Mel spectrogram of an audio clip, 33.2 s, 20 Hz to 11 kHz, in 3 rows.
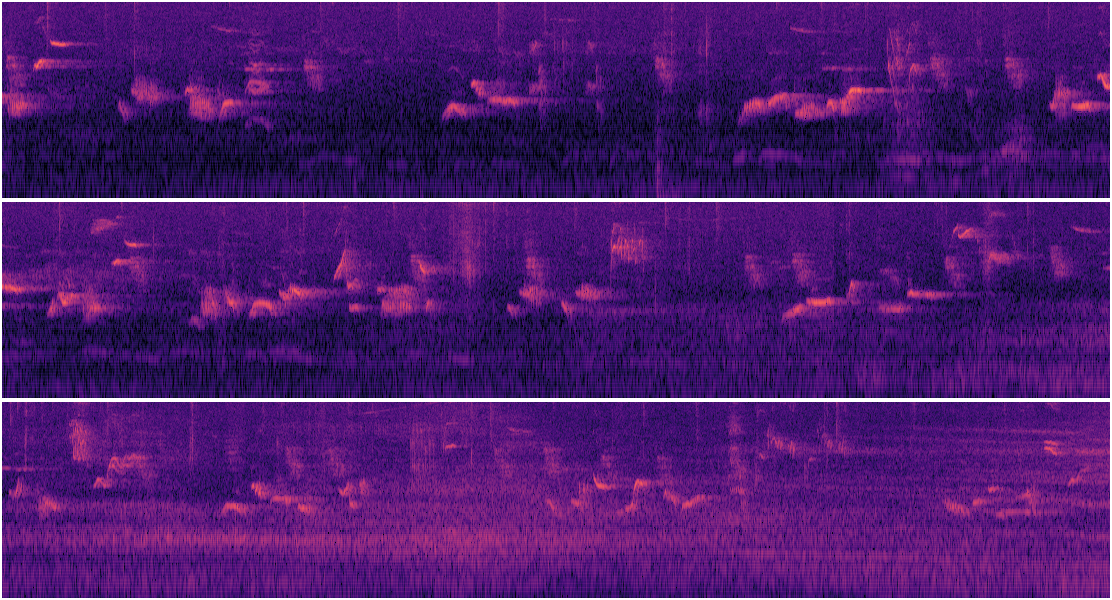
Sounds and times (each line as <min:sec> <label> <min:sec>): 0:07.4 blackbird singing loudly 0:17.6
0:18.0 The train arrives 0:33.2
0:18.6 blackbird singing loudly 0:21.2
